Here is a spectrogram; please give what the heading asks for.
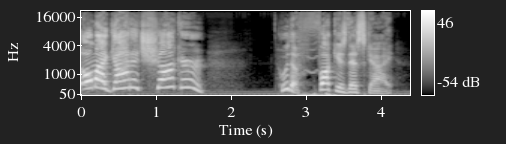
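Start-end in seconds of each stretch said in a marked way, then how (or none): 0.0-1.7 very high, drawn-out, overblown hyped announcer awe. Mocking the commentators playing the reveal up as a huge deal: imitating hyped-up commentators. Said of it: "playing this up as, like, a huge deal".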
